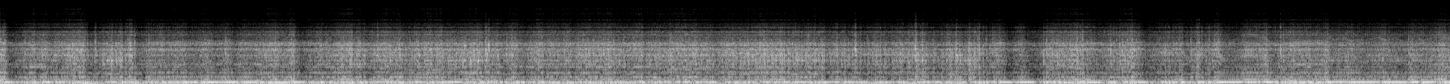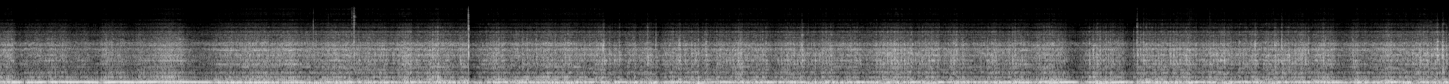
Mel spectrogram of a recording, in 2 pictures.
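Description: BMW GS adventure motorcycle's engine running hard under throttle, close to a bike-mounted camera. The engine note holds strong, then eases for a moment around sixteen seconds in before picking up again.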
